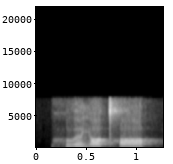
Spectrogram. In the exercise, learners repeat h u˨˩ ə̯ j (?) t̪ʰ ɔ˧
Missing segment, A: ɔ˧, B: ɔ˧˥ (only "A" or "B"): A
